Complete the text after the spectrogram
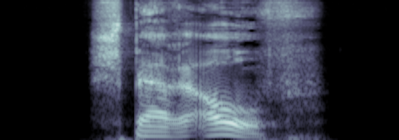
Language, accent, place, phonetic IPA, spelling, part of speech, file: German, Germany, Berlin, [ˌʃpɛʁ ˈaʊ̯f], sperr auf, verb, De-sperr auf.ogg
- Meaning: 1. singular imperative of aufsperren 2. first-person singular present of aufsperren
